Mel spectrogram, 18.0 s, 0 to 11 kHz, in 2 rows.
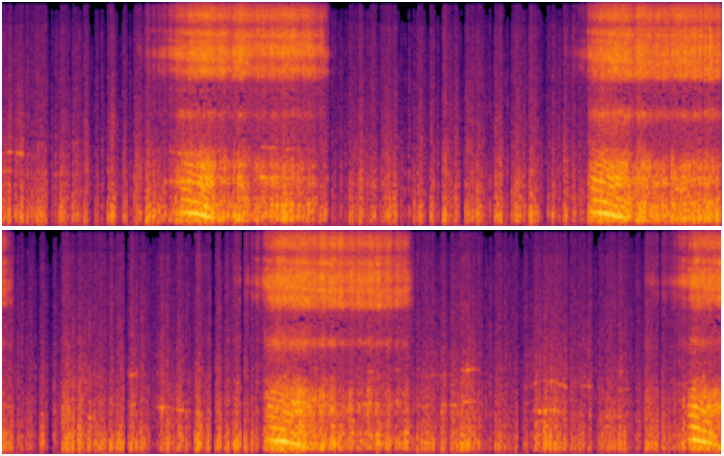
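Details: Adult man (husband) snoring during sleep: loud, rattling snores on each inward breath, about 12 a minute, with quiet gaps between; heavy snoring.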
